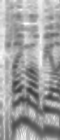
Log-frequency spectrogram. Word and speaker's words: Playmobil: And if you've never played with Playmobil, it's pronounced Playmobil.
